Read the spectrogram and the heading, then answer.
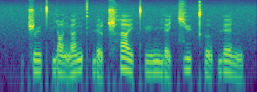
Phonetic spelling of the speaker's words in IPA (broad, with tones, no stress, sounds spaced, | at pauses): ʈ͡ʂ ɻ̩˧˥ t̪ʰ j ɑ̰˨˩ ŋ a˥ n pʰ ɥ ɛ̰˨˩ ʈ͡ʂʰ a˥˩ ɪ̯ t̪ʰ y˧˥ n̪ j ɛ̰˨˩ t͡ɕ y˥ kʰ ɤ̰˨˩ p ɥ ɛ˥˩ n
